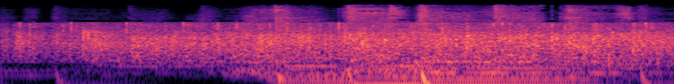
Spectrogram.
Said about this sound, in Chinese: 那现在，让我们有有请 DJ FM 六八零九二九现代真实灵异事件博主播小莫，让我们一起来掌声有请小莫闪亮登场。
